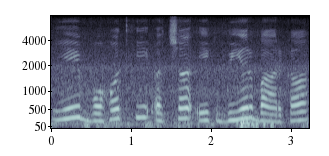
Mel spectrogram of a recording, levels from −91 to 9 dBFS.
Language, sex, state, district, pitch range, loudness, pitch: Hindi, female, Punjab, Fazilka, 195-250 Hz, -17 LUFS, 210 Hz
